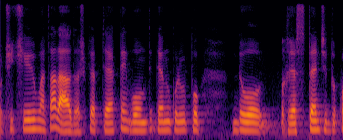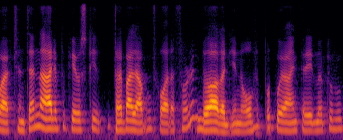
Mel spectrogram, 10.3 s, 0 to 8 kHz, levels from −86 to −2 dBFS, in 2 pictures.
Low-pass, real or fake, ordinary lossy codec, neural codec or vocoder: 7.2 kHz; fake; none; codec, 16 kHz, 0.5 kbps, FunCodec, trained on Chinese and English, 25 frames a second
